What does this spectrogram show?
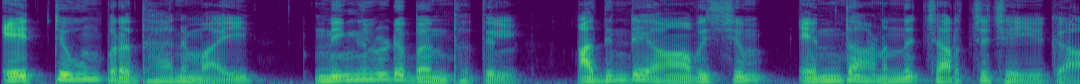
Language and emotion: Malayalam, neutral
